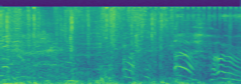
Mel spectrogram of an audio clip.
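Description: Video game gunshots and blasts crackle rapidly.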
